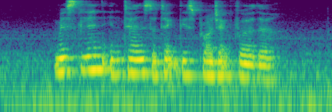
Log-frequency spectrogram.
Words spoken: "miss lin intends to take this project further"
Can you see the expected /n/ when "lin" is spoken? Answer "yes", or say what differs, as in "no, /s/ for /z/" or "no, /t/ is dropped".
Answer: yes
